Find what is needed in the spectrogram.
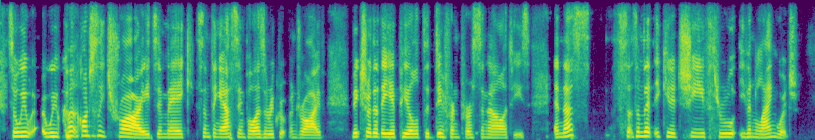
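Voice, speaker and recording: Speaking at a very fast pace, a woman with a Portuguese accent uses a medium pitch and ordinary pitch variation. The sound is dry and close, with no echo. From Portugal. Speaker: sales team leader. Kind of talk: panel discussion. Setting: live online stream.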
